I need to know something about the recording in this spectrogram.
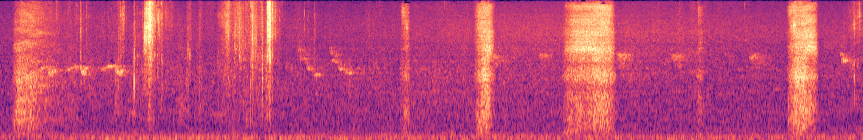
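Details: Sniffing Basset Hound giving a rapid run of quick sniffs, then several longer, hissing snorts and sneeze-like exhalations, with outdoor ambience and a few distant bird chirps.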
